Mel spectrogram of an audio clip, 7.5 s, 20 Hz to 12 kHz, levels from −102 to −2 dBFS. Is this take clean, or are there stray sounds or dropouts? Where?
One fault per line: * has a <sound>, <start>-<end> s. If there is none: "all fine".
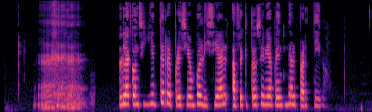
* has a laugh, 0.7-1.9 s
